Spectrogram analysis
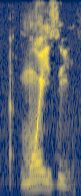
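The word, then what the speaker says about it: Moysey: yeah absolutely and your last name again sir moisey you know you got to spell that for me m-o-y-s-e-y okay um thank you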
